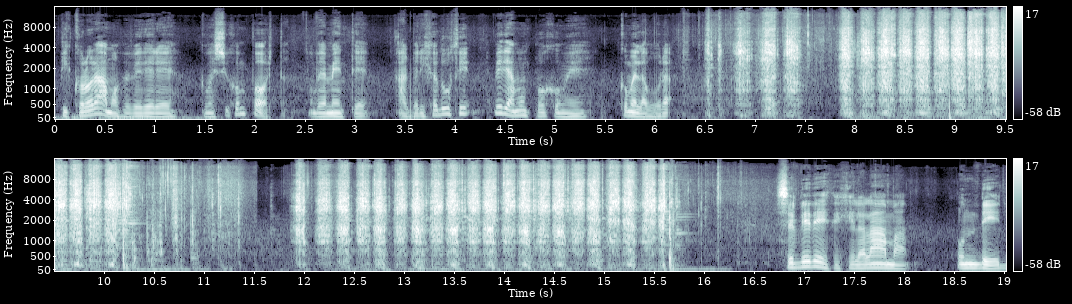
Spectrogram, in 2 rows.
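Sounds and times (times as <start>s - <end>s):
bucksaw cutting branch: 6.3s - 16.4s.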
